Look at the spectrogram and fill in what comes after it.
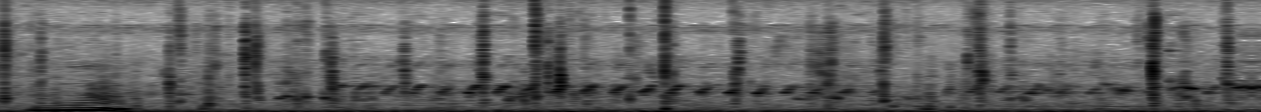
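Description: Crisp crunching and chewing of raw green mango slices, a run of sharp bite clicks throughout. A short vocal sound comes near the start, and a bird chirps in a rapid high trill from about two seconds in.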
